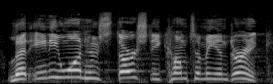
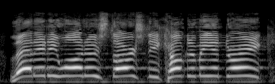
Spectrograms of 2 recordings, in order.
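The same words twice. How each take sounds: First: The sentence is spoken at normal volume. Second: The sentence is spoken very loudly.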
